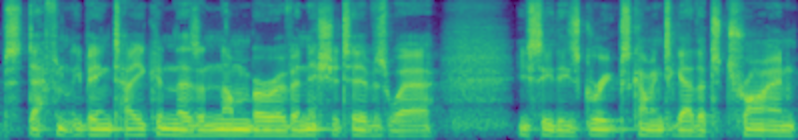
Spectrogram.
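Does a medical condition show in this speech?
No.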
